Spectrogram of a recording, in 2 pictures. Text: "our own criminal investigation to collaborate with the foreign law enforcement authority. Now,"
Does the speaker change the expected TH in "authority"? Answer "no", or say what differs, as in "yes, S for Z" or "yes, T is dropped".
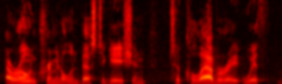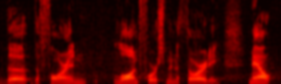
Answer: no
